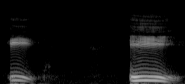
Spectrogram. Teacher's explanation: ई और ई का हम उच्चारण करेंगे तो हमारी जो प्राणवायु है वह तालु से टकराएगी। जैसे हमने उच्चारण किया ई, ई, तो जो हमारी प्राणवायु यानी फेफड़ों से निकलने वाली जो प्राणवायु है और नाभि से निकलने वाली जो हमारी ध्वनि है, वह उन दोनों का संगम आकर के हमारे तालु से टकराता है। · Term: तालव्य स्वर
